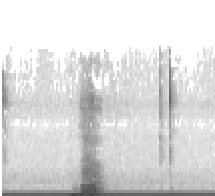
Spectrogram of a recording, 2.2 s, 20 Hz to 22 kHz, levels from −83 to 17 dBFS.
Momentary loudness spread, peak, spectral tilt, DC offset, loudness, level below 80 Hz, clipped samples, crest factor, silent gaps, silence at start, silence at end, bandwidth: 10 LU; -4 dBFS; -7 dB/octave; under 0.1%; -20 LUFS; -40 dBFS; under 0.1%; 14 dB; none; 0 s; 0 s; 16 kHz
